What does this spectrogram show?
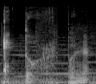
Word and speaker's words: Hector: Well, you're not supposed to pronounce the H, it's Hector versus Miguel.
